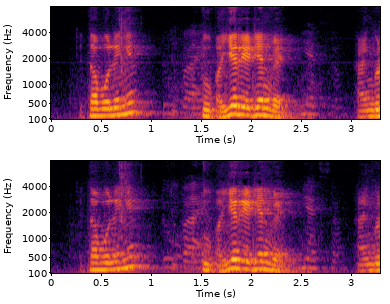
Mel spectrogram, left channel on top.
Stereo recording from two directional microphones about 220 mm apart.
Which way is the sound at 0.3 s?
40° left (ahead or behind).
